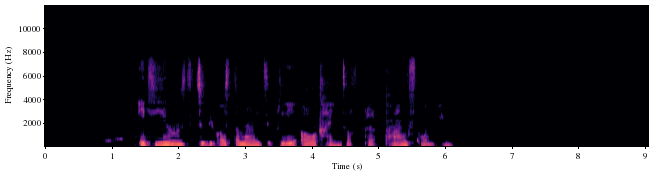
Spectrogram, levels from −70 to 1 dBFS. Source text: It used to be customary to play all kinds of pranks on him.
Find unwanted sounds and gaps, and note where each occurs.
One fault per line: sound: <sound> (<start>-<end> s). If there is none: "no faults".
no faults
